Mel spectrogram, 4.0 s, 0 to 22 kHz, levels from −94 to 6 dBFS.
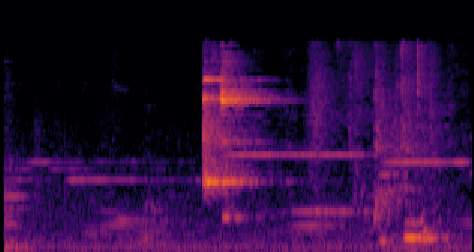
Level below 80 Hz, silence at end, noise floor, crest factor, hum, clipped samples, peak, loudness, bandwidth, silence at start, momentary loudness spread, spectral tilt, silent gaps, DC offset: -64 dBFS; 0.05 s; -58 dBFS; 28 dB; none; under 0.1%; -8 dBFS; -28 LUFS; 11.5 kHz; 0.05 s; 25 LU; -0.5 dB/octave; none; under 0.1%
